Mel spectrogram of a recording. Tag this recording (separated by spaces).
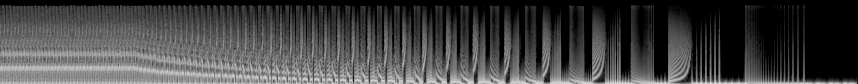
alarm digital glitch nord synthesis wind-down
